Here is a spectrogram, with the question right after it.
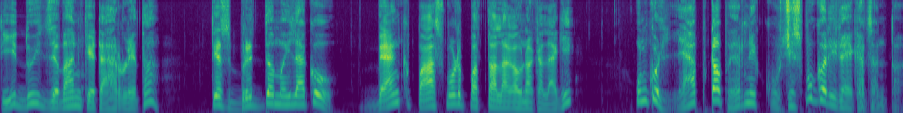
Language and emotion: Nepali, disgusted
